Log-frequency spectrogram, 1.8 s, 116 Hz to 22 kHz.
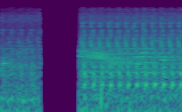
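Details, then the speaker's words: Van battery discharged to about 5.8–5.9 volts before a jump-pack test: rapid, steady chattering clicks after a brief dropout as the IPM relay clicks on and off from the very low battery voltage. "I've got this thing discharged down the five point eight five point nine volts so as you can hear the IPM is clicking away because it's got super low voltage"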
